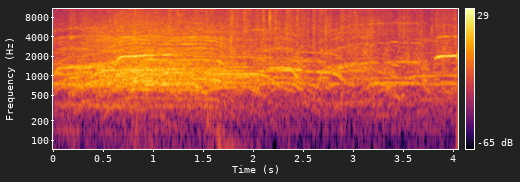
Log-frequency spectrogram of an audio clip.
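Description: Gig audience cheering, whooping and shouting at the end of a rock song, with a high whistle held twice, briefly near the start and again near the end.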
